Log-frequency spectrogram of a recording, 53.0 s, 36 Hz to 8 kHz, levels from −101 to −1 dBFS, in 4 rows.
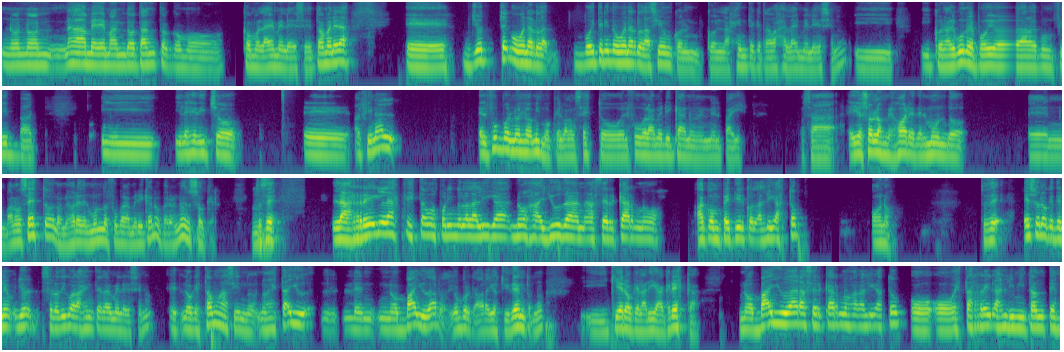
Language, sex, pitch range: Spanish, male, 125-165 Hz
